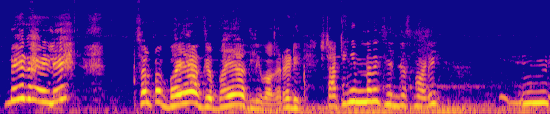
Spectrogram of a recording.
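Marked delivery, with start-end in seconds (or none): 0.1-0.9 higher, rising delivery; corrected voice. Shown as a demonstration. Director shows the actor the line, raised urging voice. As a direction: lift the pitch and end on a rise. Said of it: "ಆ voice ಅಲ್ಲ".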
